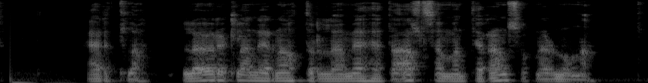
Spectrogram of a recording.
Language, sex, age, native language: Icelandic, male, 50-59, Icelandic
